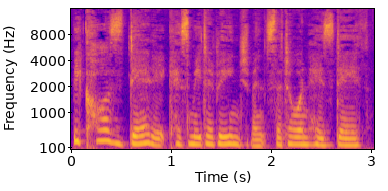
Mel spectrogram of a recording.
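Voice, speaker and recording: A woman's voice: lowish voice, moderate pace, warm tone, lightly acted. An actress playing a cool, calculating and seductive businesswoman in a radio crime drama, poised, guarded and knowing. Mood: cool, defiant. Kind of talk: naturalistic radio drama dialogue.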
